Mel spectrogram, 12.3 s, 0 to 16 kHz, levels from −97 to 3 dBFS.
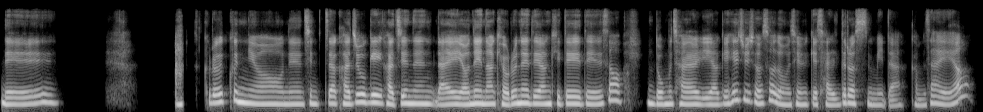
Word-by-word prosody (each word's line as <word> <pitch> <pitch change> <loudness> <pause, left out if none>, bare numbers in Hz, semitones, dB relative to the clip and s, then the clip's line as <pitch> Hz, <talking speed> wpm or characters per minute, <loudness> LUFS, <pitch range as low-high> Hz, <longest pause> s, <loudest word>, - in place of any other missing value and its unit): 네. 200 +3 -1 1.5
아 175 - 0 0.3
그렇군요. 215 -5 +1
오늘 185 0 -2
진짜 195 +1 -1
가족이 220 +3 +3
가지는 195 0 +2
나의 180 +2 +2
연애나 190 +2 +4
결혼에 195 +3 +3
대한 195 -1 +2
기대에 195 0 +1
대해서 195 +9 -2 0.3
너무 185 -3 0
잘 185 -1 0
이야기해 180 +9 -1
주셔서 260 -4 -1
너무 180 -6 -1
재밌게 175 -1 -3
잘 165 -1 -4
들었습니다. 170 -7 -4
감사해요. 185 - -4
190 Hz, 280 characters per minute, -24 LUFS, 180-210 Hz, 1.5 s, 연애나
